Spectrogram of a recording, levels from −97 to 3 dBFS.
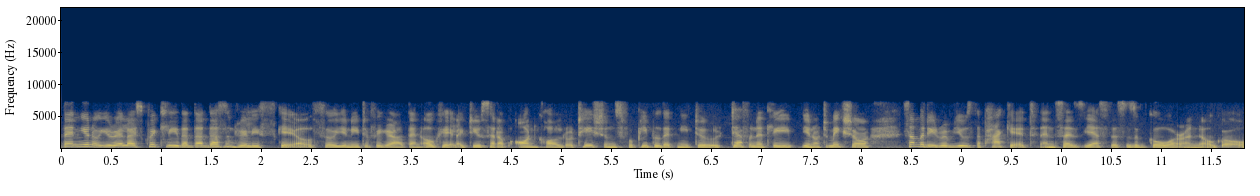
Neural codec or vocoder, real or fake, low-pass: none; real; 7.2 kHz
